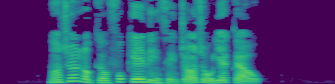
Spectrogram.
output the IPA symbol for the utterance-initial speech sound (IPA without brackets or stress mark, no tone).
ŋ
